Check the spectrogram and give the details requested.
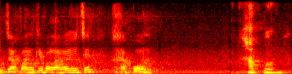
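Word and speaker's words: Japón: হাপন। যে উচ্চারণ আমরা ওই যে বললাম না হোতা, হোতা।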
